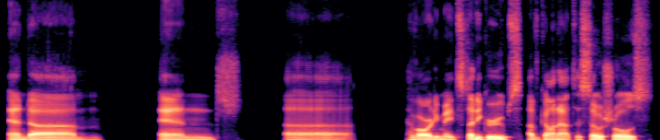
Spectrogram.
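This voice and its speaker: A man in his twenties, a native Spanish speaker from the United States, talks casually with his stream viewers in a rambling way and often repeats words. His voice is very deep and creaky with a clean tone. The recording is studio quality with no echo.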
